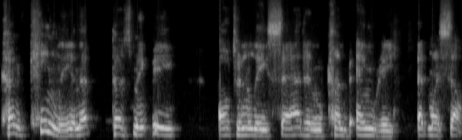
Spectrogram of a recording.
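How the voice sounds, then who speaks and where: Speaking at a fairly slow pace, a man uses a fairly high pitch with a dark, mellow tone. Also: fairly even intonation. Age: 60s. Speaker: patient panelist. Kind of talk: testimony.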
